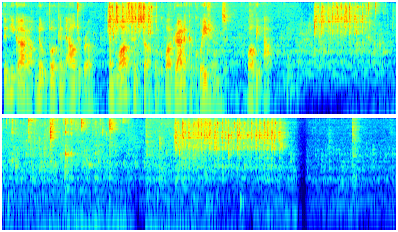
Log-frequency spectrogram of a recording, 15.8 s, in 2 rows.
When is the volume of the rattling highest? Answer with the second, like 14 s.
3 s.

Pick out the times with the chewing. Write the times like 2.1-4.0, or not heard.
7.0-12.8.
